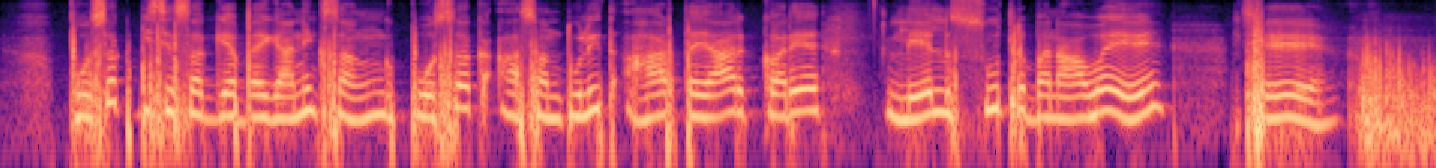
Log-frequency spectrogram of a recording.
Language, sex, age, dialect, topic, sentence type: Maithili, female, 18-24, Eastern / Thethi, agriculture, statement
